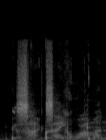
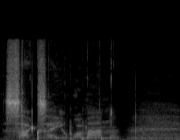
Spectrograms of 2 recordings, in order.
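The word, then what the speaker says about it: Sacsayhuamán: Sacsayhuaman, I think, is how you pronounce that.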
